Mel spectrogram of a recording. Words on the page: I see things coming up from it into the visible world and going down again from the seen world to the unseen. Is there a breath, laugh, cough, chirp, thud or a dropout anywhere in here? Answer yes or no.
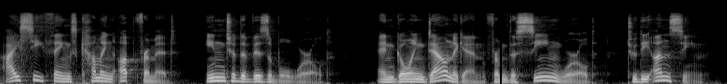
yes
